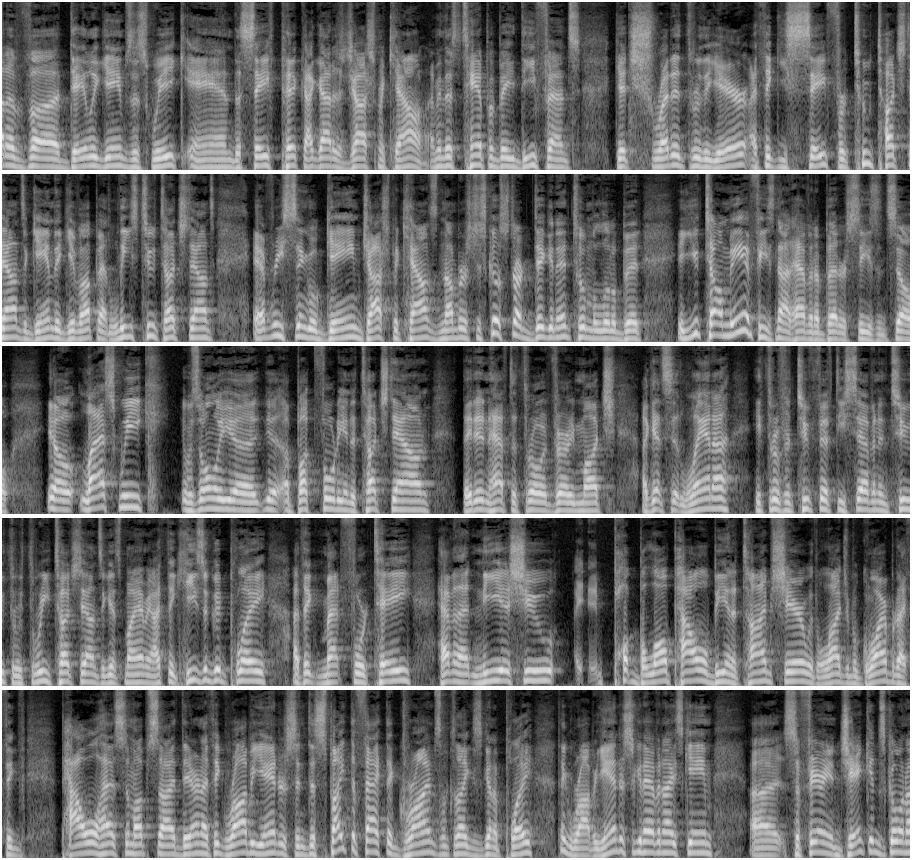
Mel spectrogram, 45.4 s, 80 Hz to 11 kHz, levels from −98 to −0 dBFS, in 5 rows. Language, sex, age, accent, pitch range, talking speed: English, male, 30-49, American, 155-185 Hz, 215 wpm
